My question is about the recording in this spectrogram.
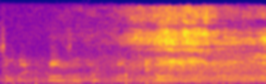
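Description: Indistinct voices over a steady background noise, with a hiss that comes up about halfway through.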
